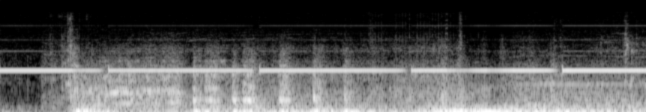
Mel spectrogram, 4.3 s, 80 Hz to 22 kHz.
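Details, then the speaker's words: 2004 Mazda RX-8 manual, six-port rotary, cold start: steady cranking with uneven skipping low thumps, firing only now and then before it catches; hard starting and misfiring while cranking, won't start hot, not an ignition fault. "so but once it gets there as long as it's cold it'll it'll skip a little bit like that it'll Skip Skip Skip Skip Skip Skip and then it'll catch"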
